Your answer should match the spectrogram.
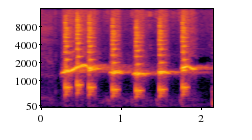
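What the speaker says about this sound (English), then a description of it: "the Vortex Howler screams with 3 howling whistles" A shrill Nerf Vortex Howler toy football whistle howls in seven quick bursts, the first three rapid and the rest spaced evenly, loud and close.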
